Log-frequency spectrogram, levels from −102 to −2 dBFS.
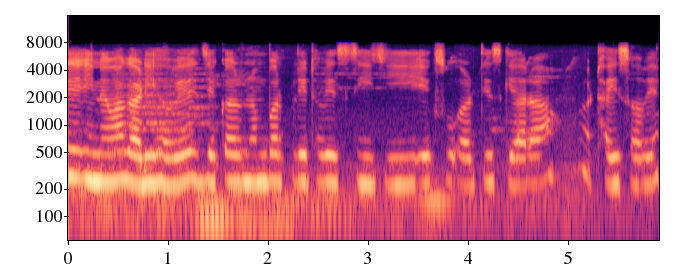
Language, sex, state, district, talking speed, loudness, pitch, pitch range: Surgujia, female, Chhattisgarh, Sarguja, 150 wpm, -18 LUFS, 230 Hz, 225-240 Hz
